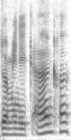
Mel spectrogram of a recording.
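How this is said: The name is pronounced with French sounds. "So in French is"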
